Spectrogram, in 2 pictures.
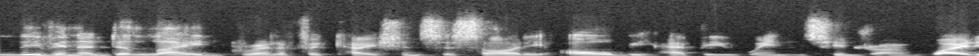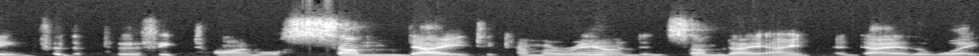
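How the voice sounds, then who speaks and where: With an Australian accent, a man speaks at a medium pitch and moderate pace in an energetic, passionate tone, with ordinary pitch variation and hardly any pauses. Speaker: life coach, bucket list speaker. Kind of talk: podcast interview answer.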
